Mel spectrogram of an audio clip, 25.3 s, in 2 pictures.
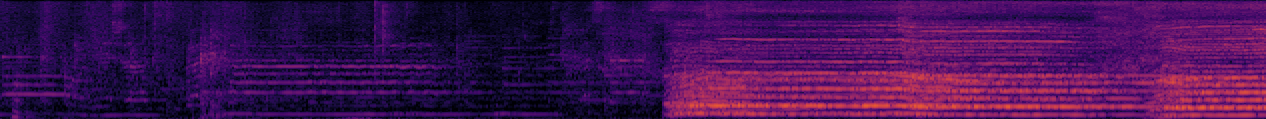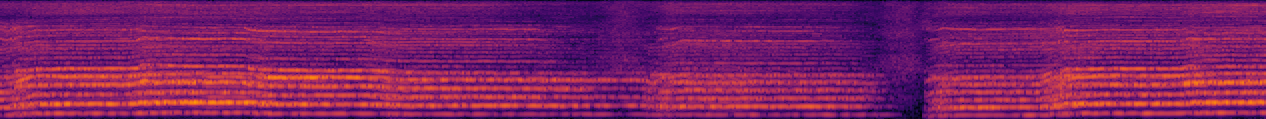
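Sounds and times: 
distant choir: 0:06.6 - 0:25.3.

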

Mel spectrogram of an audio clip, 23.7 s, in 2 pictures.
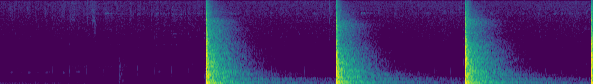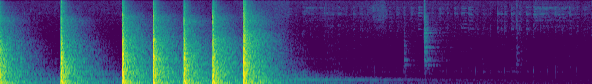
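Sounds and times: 
close-miked kick drum: 0:04.2 - 0:04.8, 0:06.7 - 0:07.4, 0:09.3 - 0:10.0, 0:11.8 - 0:12.5, 0:13.1 - 0:17.5.

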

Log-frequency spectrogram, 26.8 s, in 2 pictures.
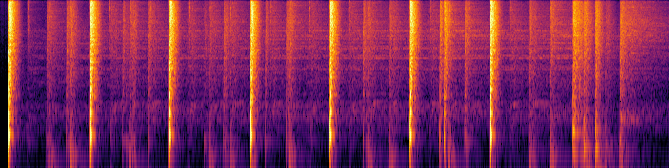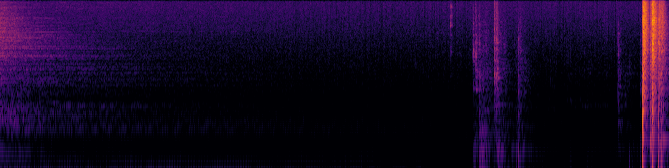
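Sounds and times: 
bottom snare drum: 0:00.0 - 0:13.1.

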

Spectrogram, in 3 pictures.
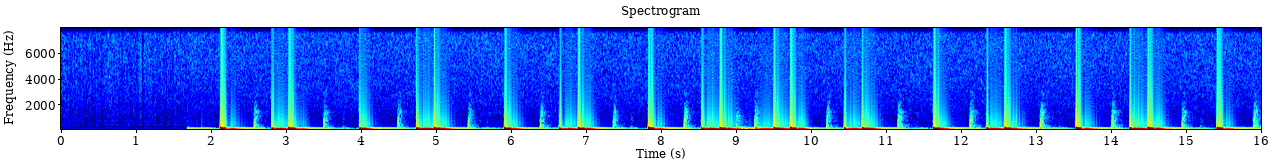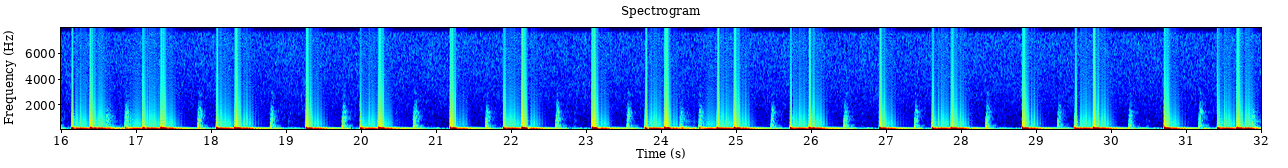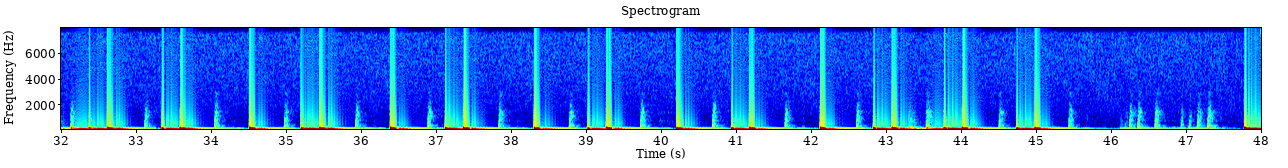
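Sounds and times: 
sub bass: 0:01.9 - 0:03.3, 0:04.0 - 0:05.2, 0:05.9 - 0:07.2, 0:07.8 - 0:11.0, 0:11.6 - 0:12.8, 0:13.5 - 0:14.8, 0:15.4 - 0:18.6, 0:19.2 - 0:20.5, 0:21.2 - 0:22.4, 0:23.1 - 0:26.2, 0:26.9 - 0:28.2, 0:28.8 - 0:30.0, 0:30.7 - 0:33.8, 0:34.5 - 0:35.7, 0:36.4 - 0:37.6, 0:38.3 - 0:39.6, 0:40.2 - 0:41.4, 0:42.1 - 0:45.2, 0:47.8 - 0:47.9.

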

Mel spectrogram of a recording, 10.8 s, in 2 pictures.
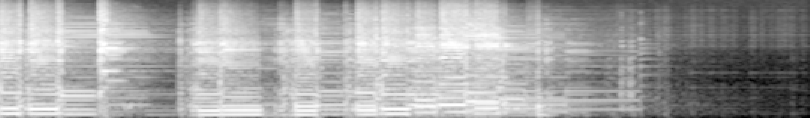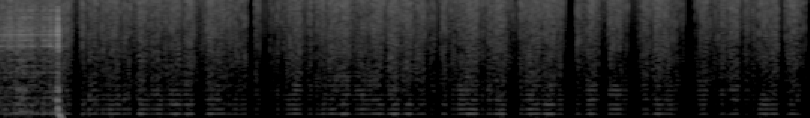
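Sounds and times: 
guitar: 0:00.0 - 0:04.5.

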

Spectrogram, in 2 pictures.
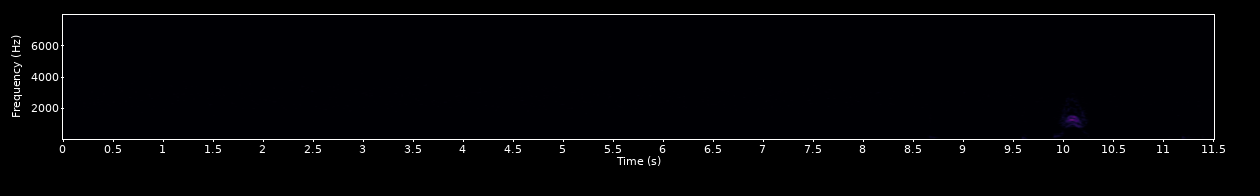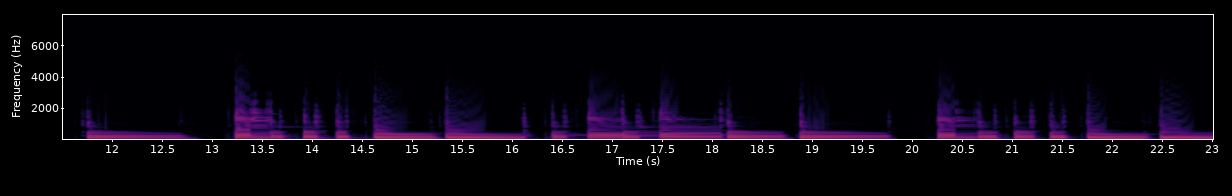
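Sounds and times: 
bass guitar through SansAmp: 0:11.7 - 0:23.0.

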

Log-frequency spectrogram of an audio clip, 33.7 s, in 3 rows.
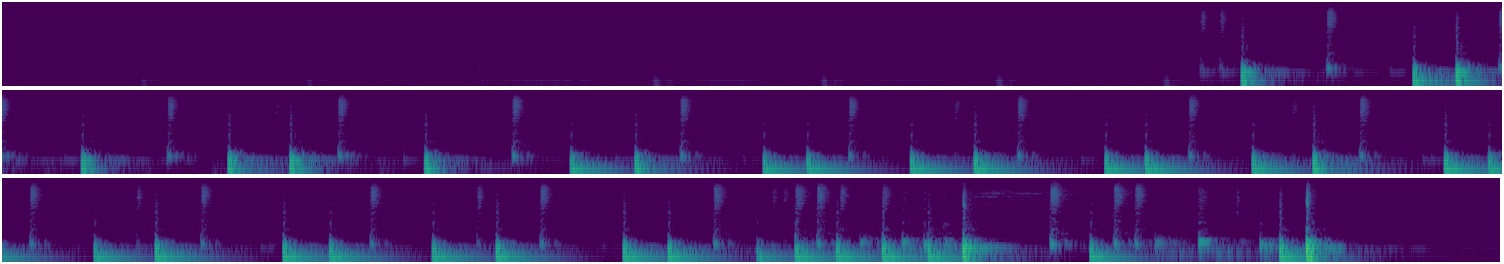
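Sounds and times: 
kick drum: 0:09.2 - 0:09.7, 0:10.6 - 0:12.2, 0:13.0 - 0:13.8, 0:14.4 - 0:14.7, 0:15.5 - 0:16.4, 0:17.0 - 0:21.5, 0:22.1 - 0:26.6, 0:27.2 - 0:30.1, 0:30.7 - 0:32.6.

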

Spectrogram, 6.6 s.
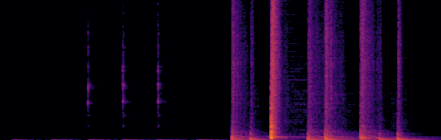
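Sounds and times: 
snare drum: 0:03.5 - 0:06.3.

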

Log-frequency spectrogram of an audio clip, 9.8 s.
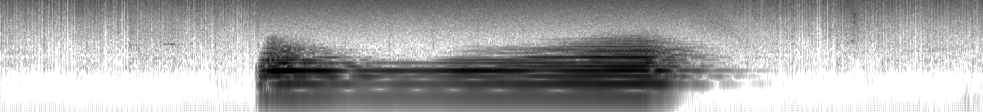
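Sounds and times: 
trumpet: 0:02.6 - 0:07.0.

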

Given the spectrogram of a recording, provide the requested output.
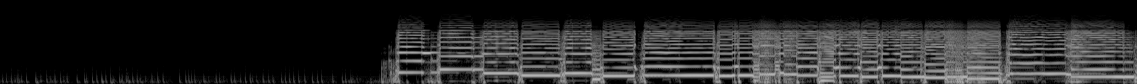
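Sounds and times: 
guitar: 0:03.8 - 0:11.3.

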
